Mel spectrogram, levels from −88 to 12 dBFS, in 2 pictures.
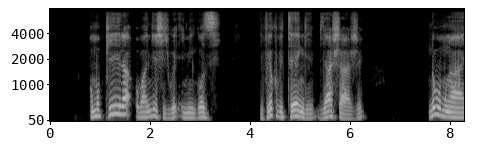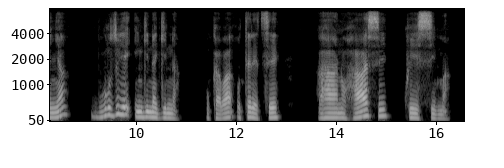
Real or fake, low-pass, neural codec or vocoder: real; 7.2 kHz; none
